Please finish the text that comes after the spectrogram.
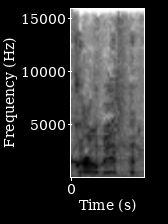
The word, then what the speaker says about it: Krome: Yeah, and Chrome is spelled Krome.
